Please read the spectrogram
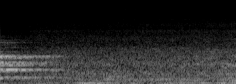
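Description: A pause in a man's speech: the end of his last word dies away in the first half second, leaving a steady low background rumble.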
